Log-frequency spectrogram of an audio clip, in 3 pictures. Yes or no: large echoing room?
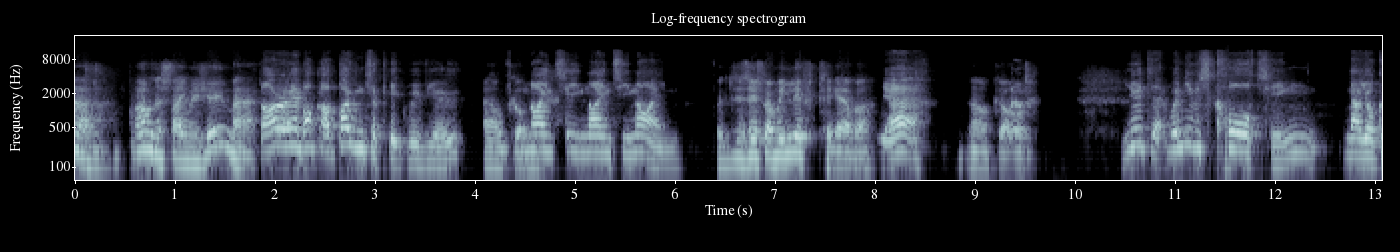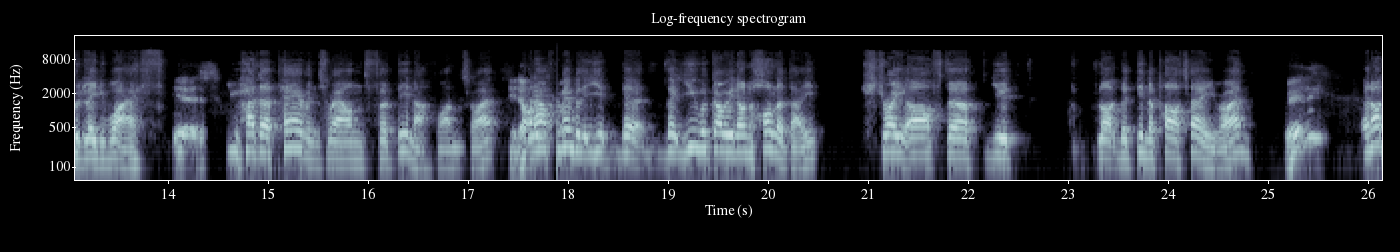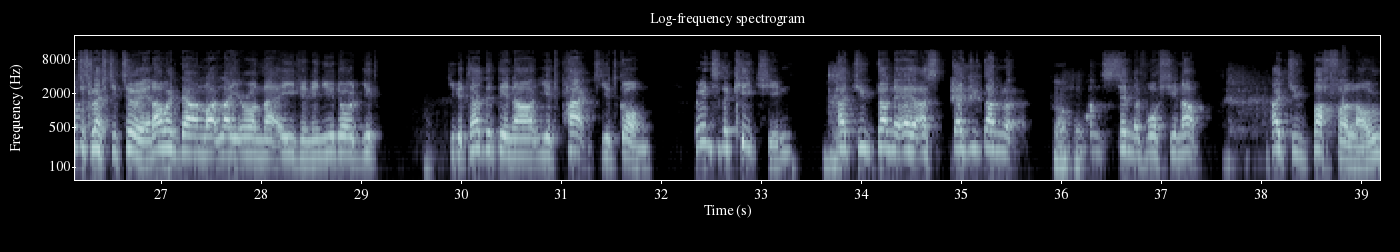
no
